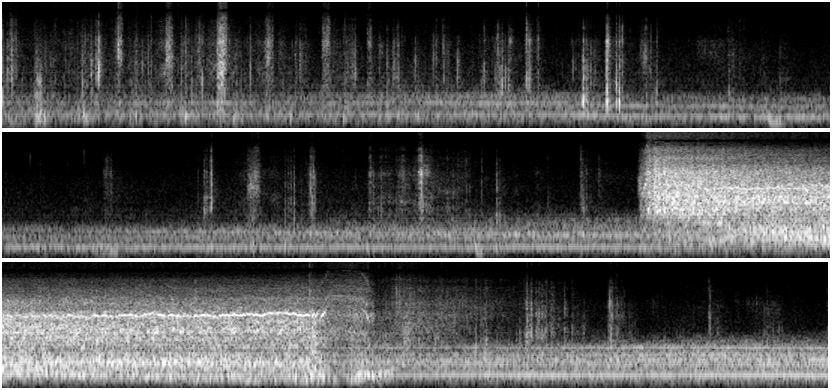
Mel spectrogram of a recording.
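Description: Footsteps crunching and clicking on bare lake ice, then an ION Alpha battery-powered ice auger drilling a hole through the ice for about four seconds, a loud grinding run with a high motor whine that stops abruptly. A steady low hum runs underneath.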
